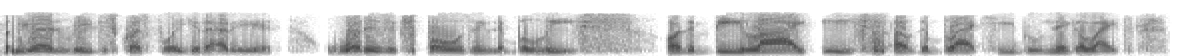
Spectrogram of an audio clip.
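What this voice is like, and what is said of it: Slightly hoarse voice. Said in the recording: “been a little hoarse”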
